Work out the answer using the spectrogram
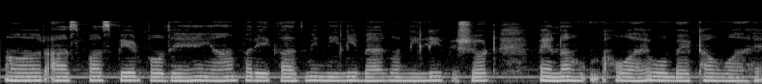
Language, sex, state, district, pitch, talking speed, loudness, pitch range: Hindi, female, Bihar, East Champaran, 175 Hz, 155 wpm, -21 LUFS, 170-180 Hz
